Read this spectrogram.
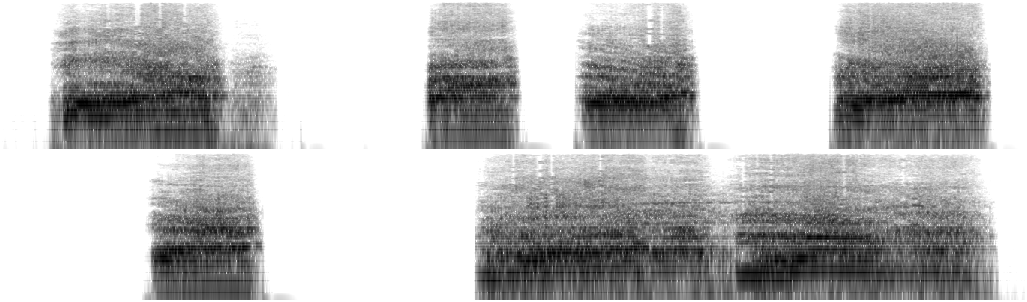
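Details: Bear making seven throaty, rasping growls of uneven length, mostly short bursts about a second apart, ending with a drawn-out double growl. Background is silent between the calls.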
